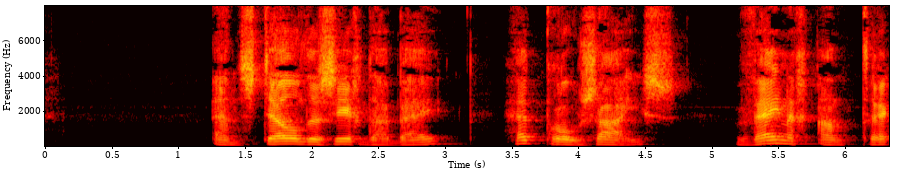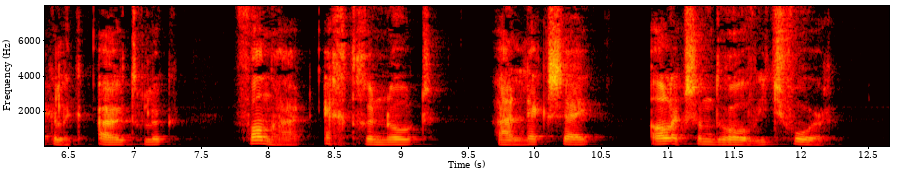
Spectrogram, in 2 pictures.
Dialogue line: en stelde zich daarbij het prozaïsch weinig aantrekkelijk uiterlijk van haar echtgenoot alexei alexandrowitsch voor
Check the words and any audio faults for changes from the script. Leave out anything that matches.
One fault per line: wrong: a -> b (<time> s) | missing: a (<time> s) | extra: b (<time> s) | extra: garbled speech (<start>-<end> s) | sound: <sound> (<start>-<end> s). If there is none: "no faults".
no faults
